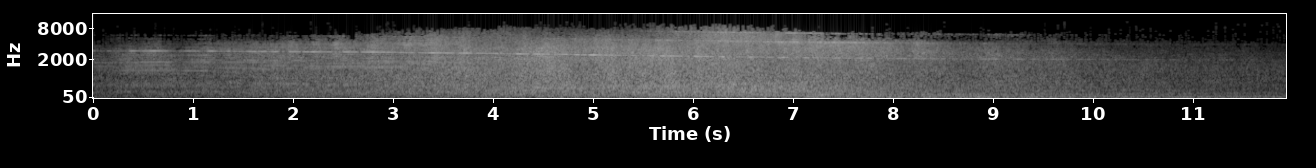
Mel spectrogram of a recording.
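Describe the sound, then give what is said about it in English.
Airplane engines roar at an airport, a broad sustained rumble that swells to a peak midway and then eases slightly. A thin high whine glides gently downward through the noise. “If you wanna travel in the airport.”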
